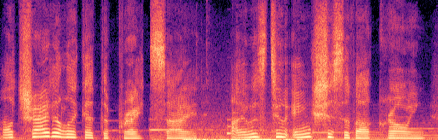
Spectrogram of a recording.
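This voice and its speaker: Casting: small sulky ninja girl for a game, extremely high childlike voice, dejected and earnest, faint music underneath. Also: lively intonation, moderate pace. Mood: glum. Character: sulky young ninja girl, glum and dramatic about not growing. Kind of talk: video game voice acting.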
